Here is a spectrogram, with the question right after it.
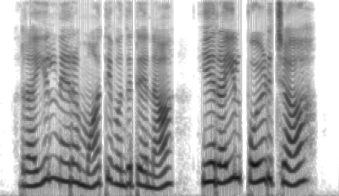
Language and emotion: Tamil, fearful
